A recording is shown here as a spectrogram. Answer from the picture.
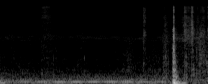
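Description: Handling noise from a hand-held phone: one sharp knock about three-quarters of the way through, over a steady low hum.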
